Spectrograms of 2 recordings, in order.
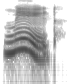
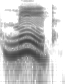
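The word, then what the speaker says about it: mad: ना एक का उच्चारण अगर इसमें में एम ए डी ई होता तो क्या होता मेड क्या होता मेड इसमें एम ई नहीं एम ए डी है मतलब मैड सॉरी थोड़ी मिस्टेक हो गई थी क्या बोलेंगे इसको मैड मतलब एम ए डी मैड फिर से पढ़ते हैं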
